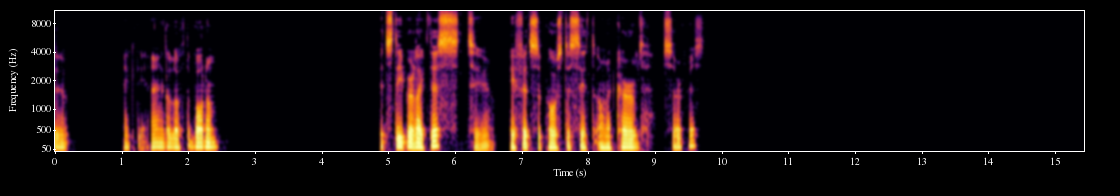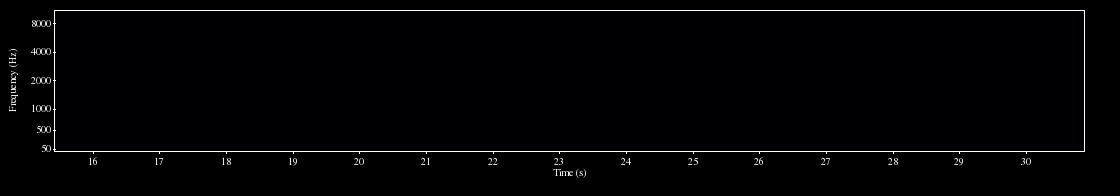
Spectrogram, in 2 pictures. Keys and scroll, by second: 2.7 r, 4.7 w, 6.6 q, 10.4 alt+shift+d, 11.2 w, 14.7-16.4 typing, 16.5 Return, 18.6-20.2 typing, 21.6 Return, 24.6 alt+q, 30.7 ctrl+s.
